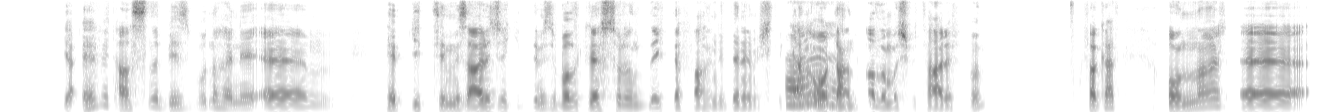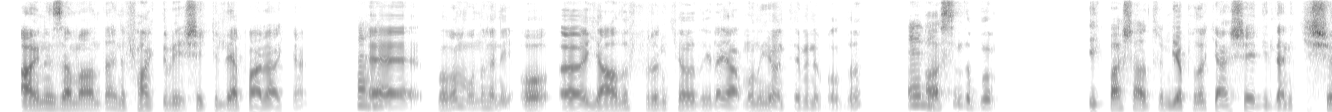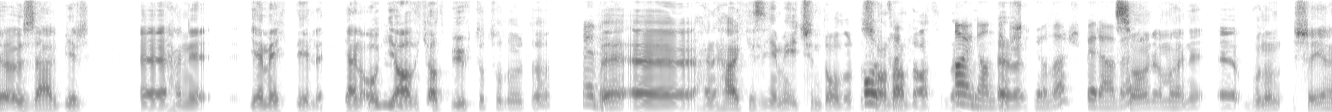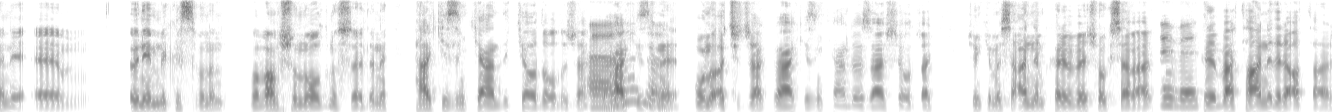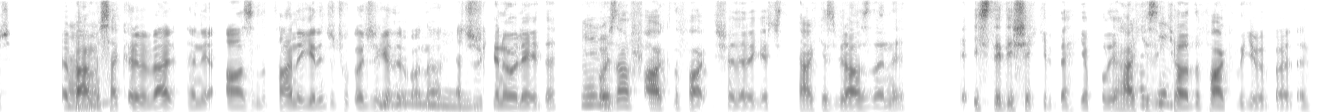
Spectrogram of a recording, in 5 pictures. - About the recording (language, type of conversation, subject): Turkish, podcast, Ailenin geleneksel yemeği senin için ne ifade eder?
- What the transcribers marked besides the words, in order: other background noise; tapping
